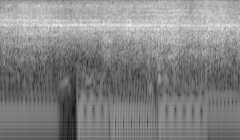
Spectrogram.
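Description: Instrumental hip-hop beat with no vocals: a deep bass line stepping between notes, under a steady hiss-like wash.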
